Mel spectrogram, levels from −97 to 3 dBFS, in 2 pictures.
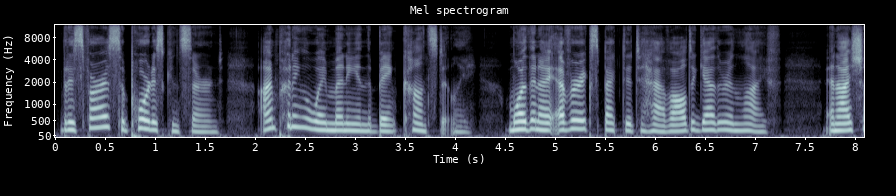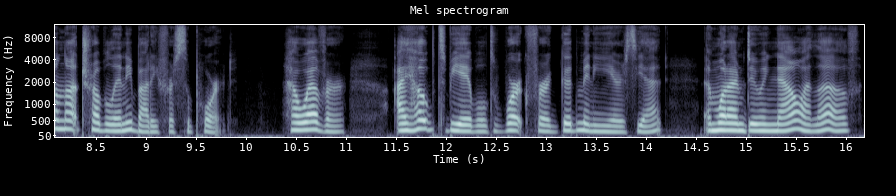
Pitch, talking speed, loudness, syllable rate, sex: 205 Hz, 205 wpm, -20 LUFS, 5.7 syllables/s, female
